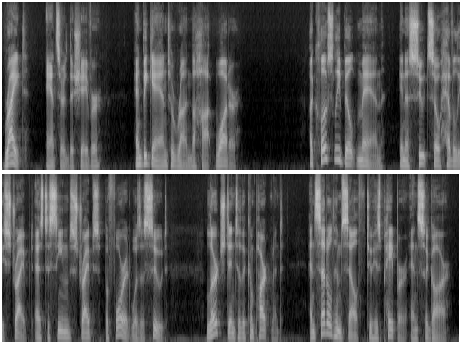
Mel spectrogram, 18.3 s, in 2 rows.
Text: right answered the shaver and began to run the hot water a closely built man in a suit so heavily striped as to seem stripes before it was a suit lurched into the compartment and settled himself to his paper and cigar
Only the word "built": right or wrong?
right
